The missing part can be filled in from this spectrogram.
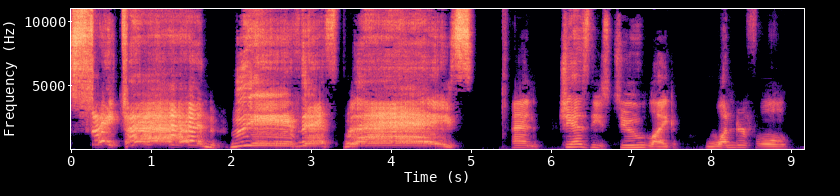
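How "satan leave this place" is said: acted-out shrill, drawn-out, rough-edged screech, very high. Retelling what a sister screamed while flying off with a pole: imitating a scream. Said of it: "what my sister screams as she's about to fly away".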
